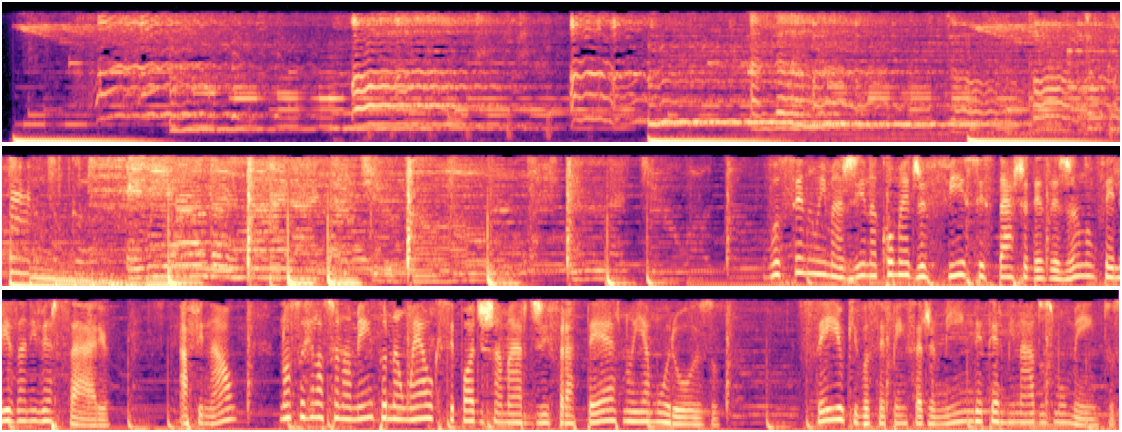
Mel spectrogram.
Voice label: NEUTRO P EX F; Aniversários; Aniversários diversos; fem

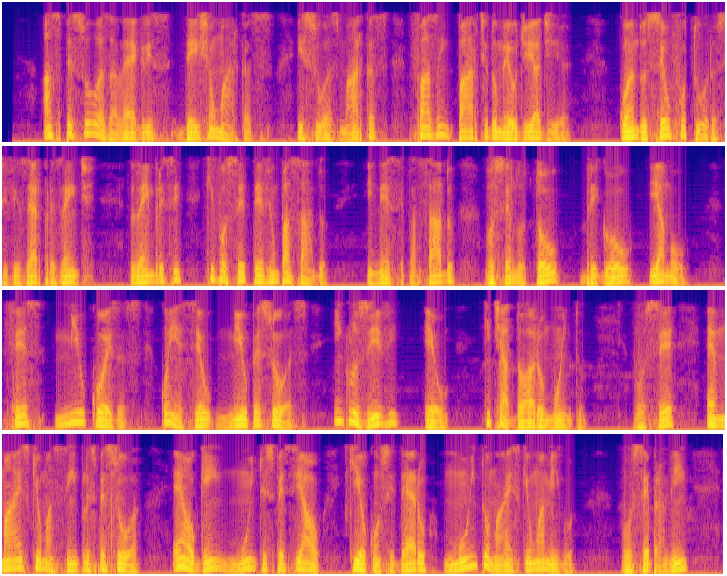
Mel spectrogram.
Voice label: Amizade Masculino, Só Voz; Telemensagens; Telemensagens 2017

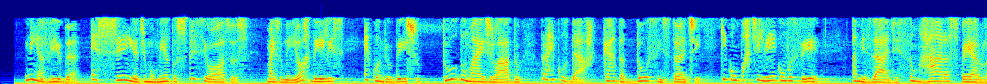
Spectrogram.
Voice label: Amizade Geral Feminino, Telemensagens

